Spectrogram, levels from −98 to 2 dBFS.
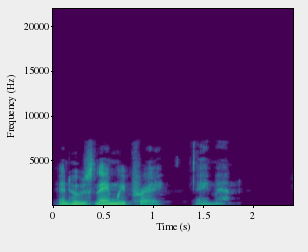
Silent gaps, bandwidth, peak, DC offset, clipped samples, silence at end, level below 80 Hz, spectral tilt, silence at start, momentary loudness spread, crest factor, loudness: none; 7.4 kHz; -14 dBFS; under 0.1%; under 0.1%; 0.65 s; -64 dBFS; -4.5 dB/octave; 0.05 s; 19 LU; 24 dB; -35 LUFS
